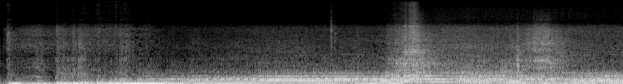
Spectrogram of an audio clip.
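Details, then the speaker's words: BMW M44 petrol saloon with its exhaust hanging off: deep, hollow rumble that booms louder as revs climb, sounding like a diesel tractor; the rear silencer box is broken and blowing, and a new back box is needed. "so as you can hear sounds like a diesel tractor not a petrol bmw"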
